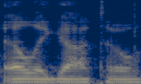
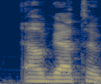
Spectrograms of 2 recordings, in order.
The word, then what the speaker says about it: Elgato: elegato test my Elgato elegato that's not how you say it Elgato game capture I got for my birthday oh sorry um Elgato game capture I got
